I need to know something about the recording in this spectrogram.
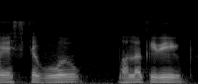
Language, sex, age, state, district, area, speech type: Odia, male, 30-45, Odisha, Nayagarh, rural, spontaneous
